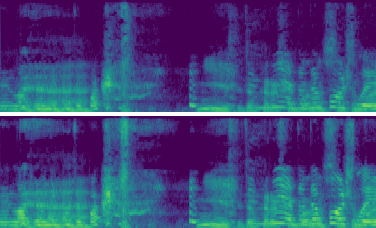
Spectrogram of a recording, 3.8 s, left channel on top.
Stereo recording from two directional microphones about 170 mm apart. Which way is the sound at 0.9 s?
25° right (ahead or behind).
